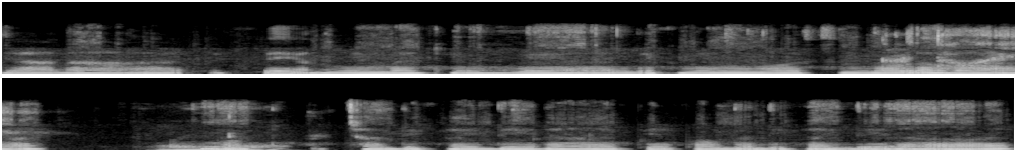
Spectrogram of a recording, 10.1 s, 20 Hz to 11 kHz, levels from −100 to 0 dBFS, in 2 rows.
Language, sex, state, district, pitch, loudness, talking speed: Hindi, female, Bihar, Purnia, 215 Hz, -26 LUFS, 155 wpm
